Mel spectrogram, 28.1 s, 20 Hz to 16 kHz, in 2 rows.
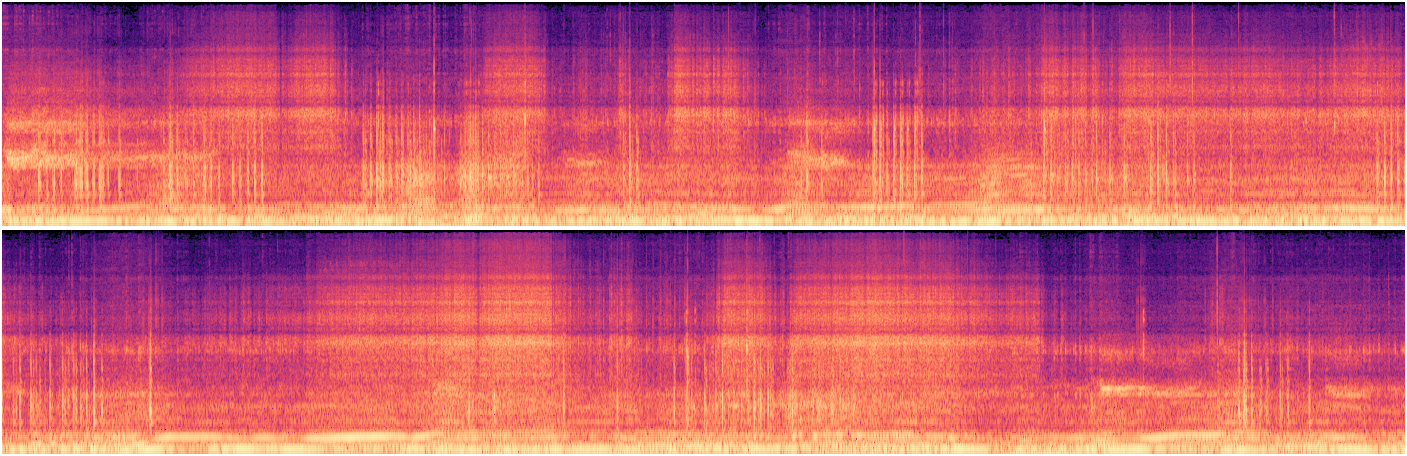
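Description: A C2 Corvette's V8 engine revving up and falling back again and again as the car accelerates and brakes between the cones of an autocross course. It is heard from a camera mounted on the outside of the car, with a heavy rush of wind and road noise.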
